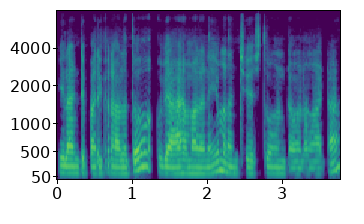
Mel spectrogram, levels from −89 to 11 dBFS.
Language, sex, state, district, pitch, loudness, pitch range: Telugu, male, Telangana, Nalgonda, 115 Hz, -19 LUFS, 110-120 Hz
